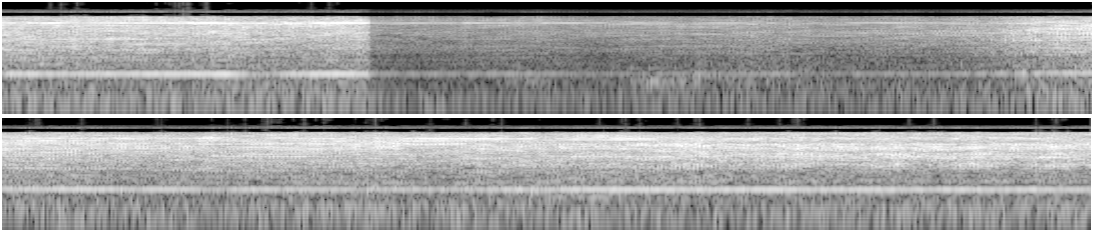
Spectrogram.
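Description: Electric hair clippers buzz steadily while cutting hair.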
